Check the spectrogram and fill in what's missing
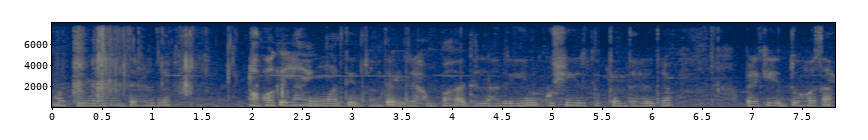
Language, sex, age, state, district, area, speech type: Kannada, female, 18-30, Karnataka, Uttara Kannada, rural, spontaneous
